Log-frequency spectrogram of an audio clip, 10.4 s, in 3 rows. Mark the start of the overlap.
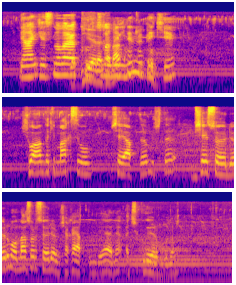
1.0 s

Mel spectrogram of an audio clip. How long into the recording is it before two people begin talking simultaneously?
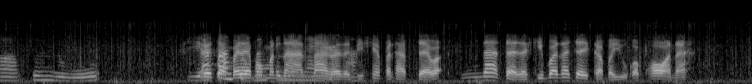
2.0 s

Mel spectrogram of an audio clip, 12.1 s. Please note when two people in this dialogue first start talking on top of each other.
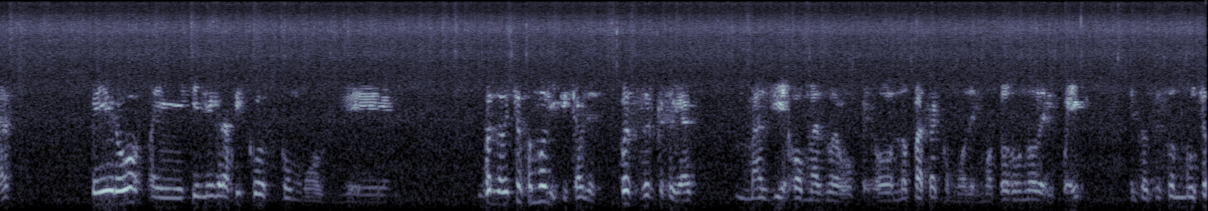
none

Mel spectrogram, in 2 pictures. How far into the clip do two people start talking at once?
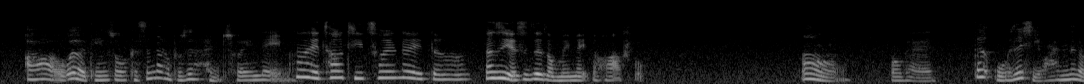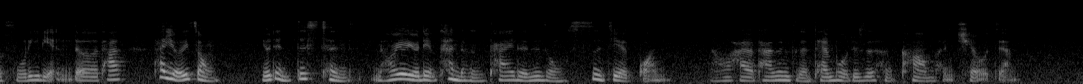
none

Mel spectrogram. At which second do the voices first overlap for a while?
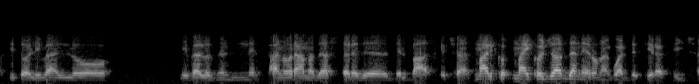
none

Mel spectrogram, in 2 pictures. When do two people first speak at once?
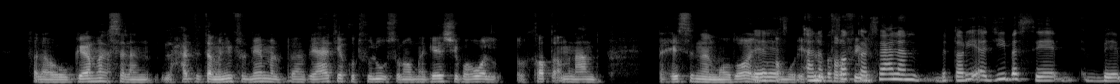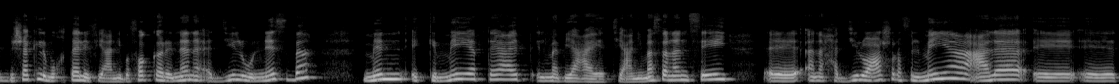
7.5 s

